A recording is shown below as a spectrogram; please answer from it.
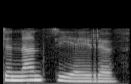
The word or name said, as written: denunciative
